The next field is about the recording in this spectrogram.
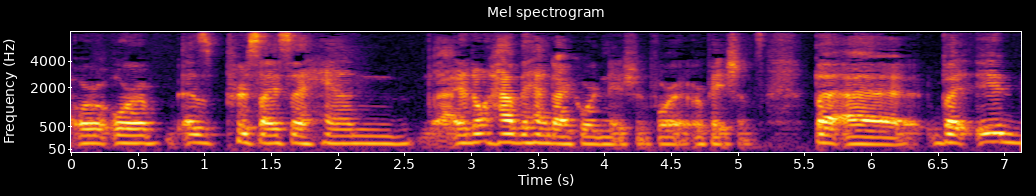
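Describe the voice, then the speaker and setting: Brief: author in her thirties, low gravelly voice, hushed storybook reading then loose live chat at a home webcam. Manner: hushed, whispery reading; chatty with fillers in talk. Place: dim room at home.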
